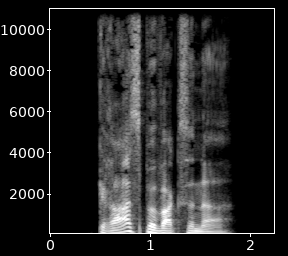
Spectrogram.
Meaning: inflection of grasbewachsen: 1. strong/mixed nominative masculine singular 2. strong genitive/dative feminine singular 3. strong genitive plural
- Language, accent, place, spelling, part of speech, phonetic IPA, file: German, Germany, Berlin, grasbewachsener, adjective, [ˈɡʁaːsbəˌvaksənɐ], De-grasbewachsener.ogg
